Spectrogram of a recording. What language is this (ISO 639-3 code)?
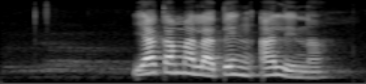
nso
